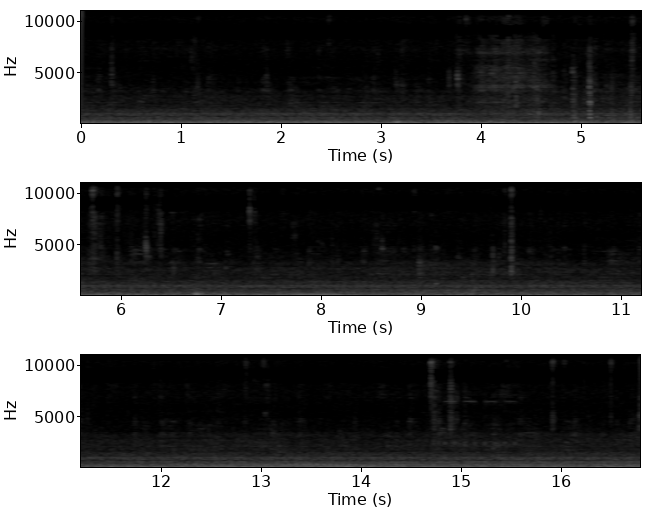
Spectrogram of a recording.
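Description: Steady low rumble of a car driving, its engine and tyre noise heard from inside the cabin.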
